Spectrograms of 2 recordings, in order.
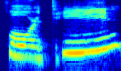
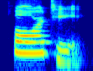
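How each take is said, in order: First: Put-on fourteen with the teen stressed and rising. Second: Forty with for strong and ty falling; stress on for. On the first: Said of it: "a pronúncia do teen é bem pronunciada". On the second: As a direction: hit the front of forty. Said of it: "a primeira parte da palavra é a mais forte". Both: Shown as a demonstration.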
